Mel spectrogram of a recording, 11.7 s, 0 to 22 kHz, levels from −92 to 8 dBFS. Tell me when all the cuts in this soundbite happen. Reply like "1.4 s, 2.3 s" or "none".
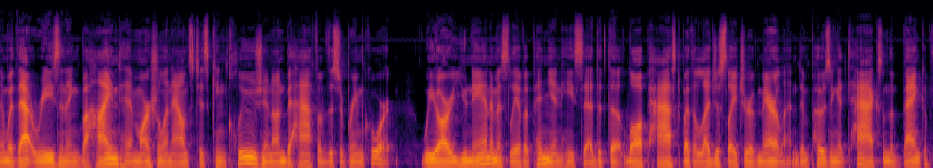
none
